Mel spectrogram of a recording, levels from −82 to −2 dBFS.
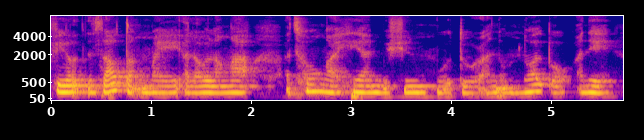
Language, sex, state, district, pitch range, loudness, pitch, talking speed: Mizo, female, Mizoram, Aizawl, 185-195 Hz, -17 LUFS, 185 Hz, 180 wpm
